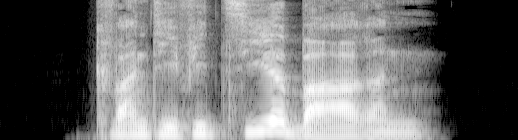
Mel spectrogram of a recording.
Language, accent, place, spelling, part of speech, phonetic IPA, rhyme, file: German, Germany, Berlin, quantifizierbaren, adjective, [kvantifiˈt͡siːɐ̯baːʁən], -iːɐ̯baːʁən, De-quantifizierbaren.ogg
- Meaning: inflection of quantifizierbar: 1. strong genitive masculine/neuter singular 2. weak/mixed genitive/dative all-gender singular 3. strong/weak/mixed accusative masculine singular 4. strong dative plural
